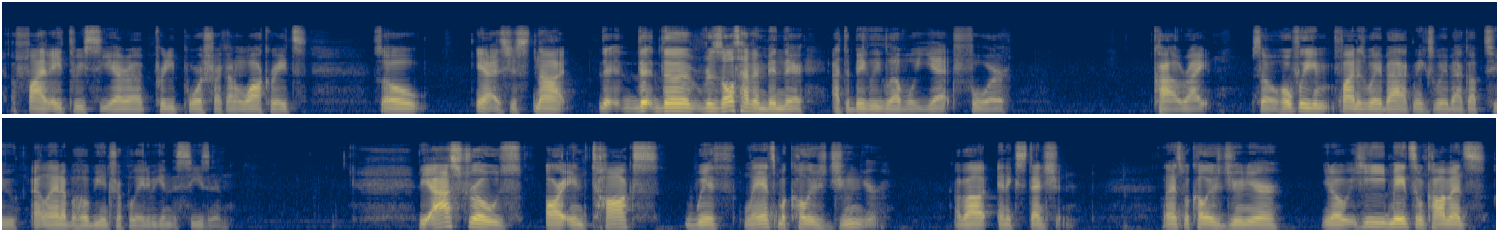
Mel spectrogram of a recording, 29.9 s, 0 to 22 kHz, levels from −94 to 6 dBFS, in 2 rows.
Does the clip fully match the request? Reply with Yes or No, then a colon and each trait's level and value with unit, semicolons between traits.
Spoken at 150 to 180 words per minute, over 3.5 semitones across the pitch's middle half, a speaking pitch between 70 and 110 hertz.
No: average, 155 wpm; average, 2.9 semitones; low, 105 Hz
